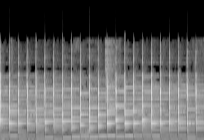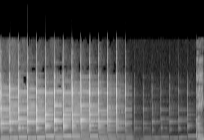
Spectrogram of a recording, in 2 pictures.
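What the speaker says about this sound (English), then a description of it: "when someone calls you, for example, your ringtone should be loud" A bright, melodic iPhone ringtone from an incoming call plays in quick repeated notes, loud at first, then suddenly dropping much quieter near the end, a fault where the ringer becomes quiet.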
